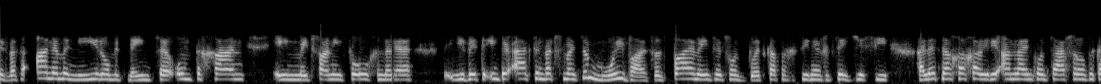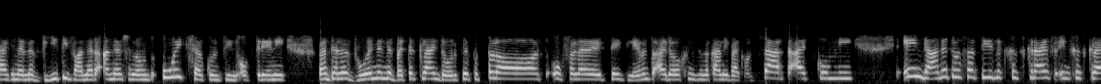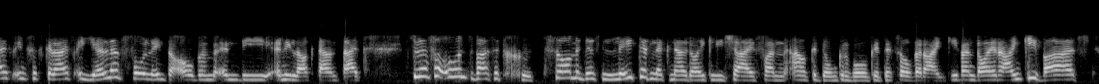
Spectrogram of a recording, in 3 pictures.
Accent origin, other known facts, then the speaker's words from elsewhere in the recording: South Africa; ons is van Suid-Afrika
